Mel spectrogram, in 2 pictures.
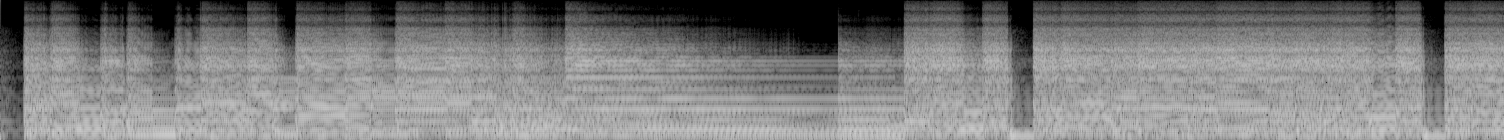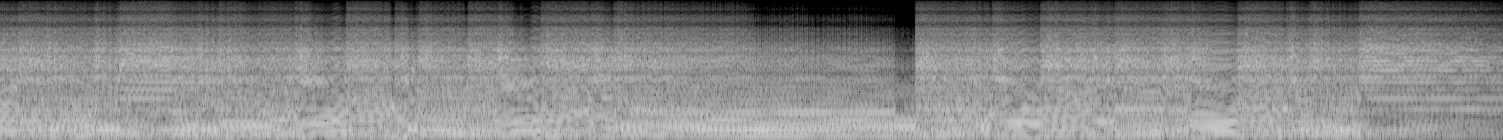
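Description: Electric guitar played through an amp set to a crunch tone: overdriven chords and riffs, first with the amp alone. After a short break about eight seconds in, the sound is fuller and brighter as the Way Huge Saucy Box overdrive thickens the crunch.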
